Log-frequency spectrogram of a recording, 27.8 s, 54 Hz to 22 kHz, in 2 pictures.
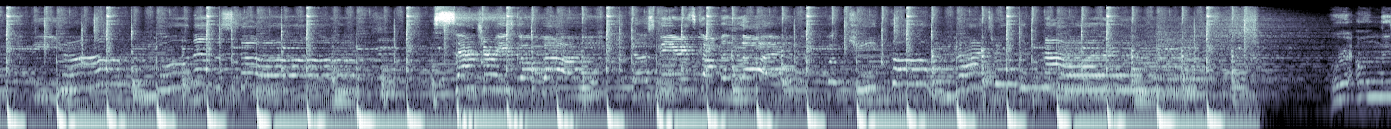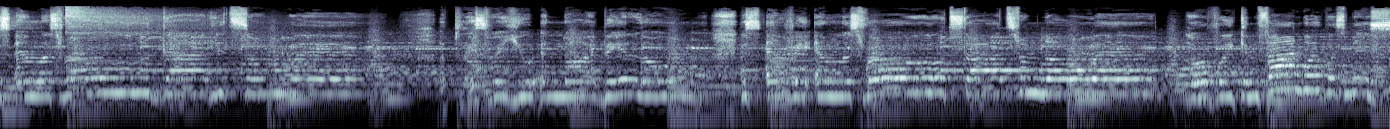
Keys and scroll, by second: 0.5 space, 0.9 space, 1.7 space, 2.7 space, 5.9 space, 6.7 shift+space, 8.8 super+s, 9.3 space, 10.5 space, 12.8 super+z, 16.2 space, 16.9 space, 19.5 space, 20.9 super+s, 21.3 space, 22.2 space, 27.2 super+z.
